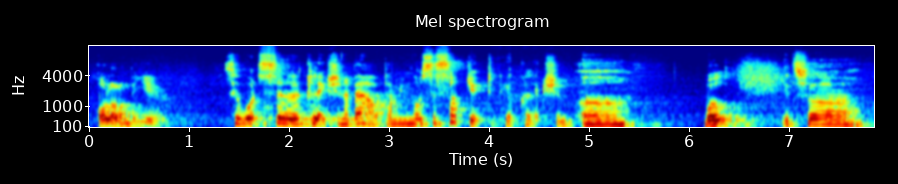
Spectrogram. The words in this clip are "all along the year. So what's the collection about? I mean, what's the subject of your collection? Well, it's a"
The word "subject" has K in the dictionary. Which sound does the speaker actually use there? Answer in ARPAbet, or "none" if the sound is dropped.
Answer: K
